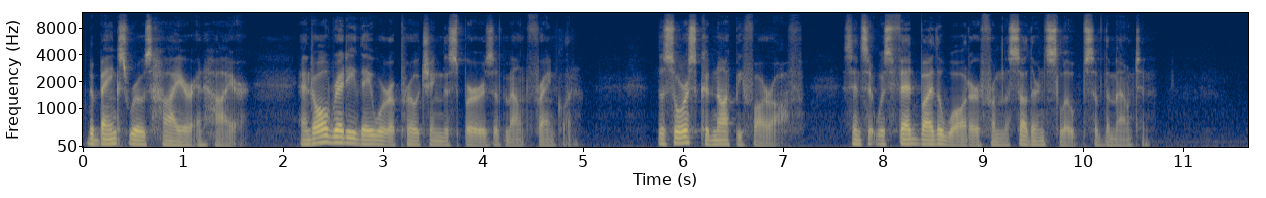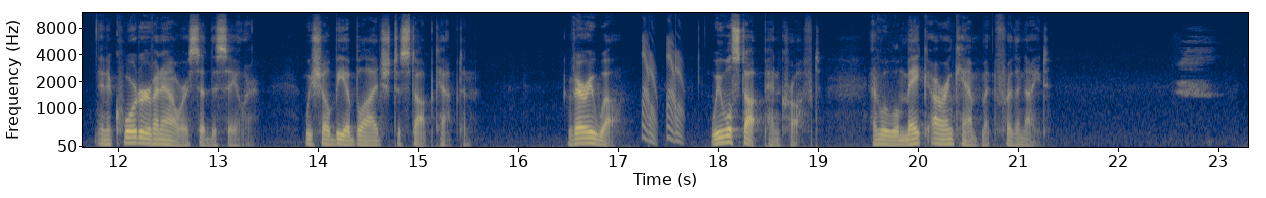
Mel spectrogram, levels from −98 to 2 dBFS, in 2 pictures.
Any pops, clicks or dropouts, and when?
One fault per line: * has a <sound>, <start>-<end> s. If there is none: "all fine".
* has a chirp, 17.2-17.7 s
* has a sigh, 22.5-23.1 s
